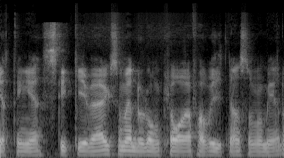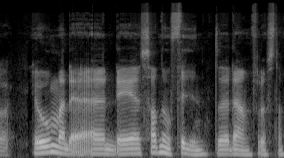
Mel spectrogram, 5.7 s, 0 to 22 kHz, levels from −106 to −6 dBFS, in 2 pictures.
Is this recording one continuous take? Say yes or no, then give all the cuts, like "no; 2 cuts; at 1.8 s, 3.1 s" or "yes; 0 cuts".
no; 1 cut; at 3.1 s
